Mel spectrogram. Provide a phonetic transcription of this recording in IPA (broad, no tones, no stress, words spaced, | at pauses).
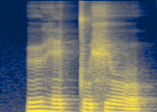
ʉɦetːu xʲo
